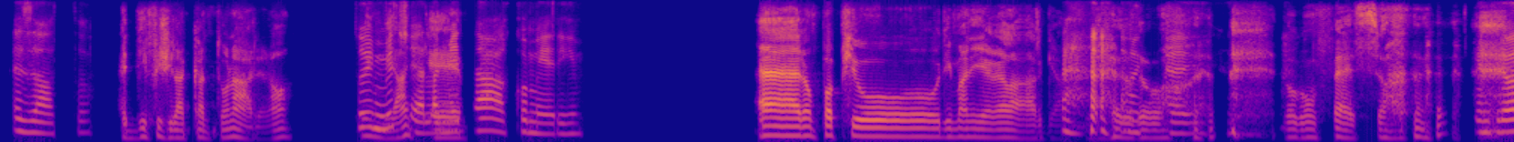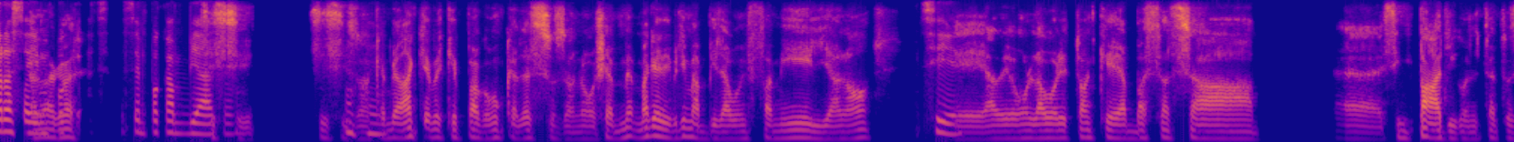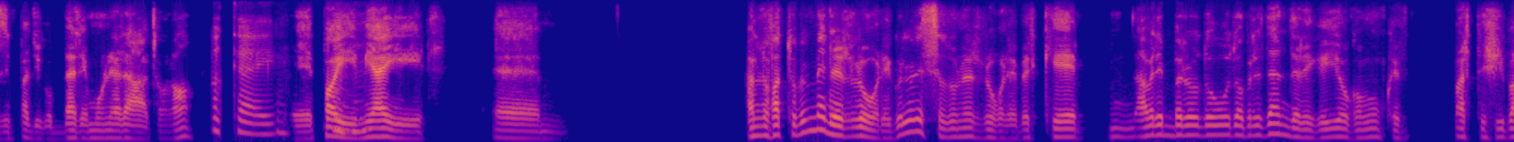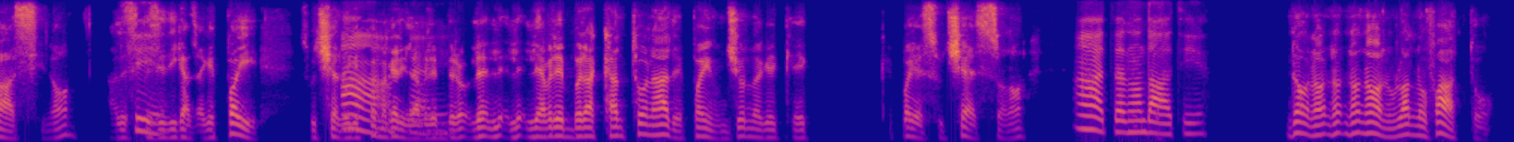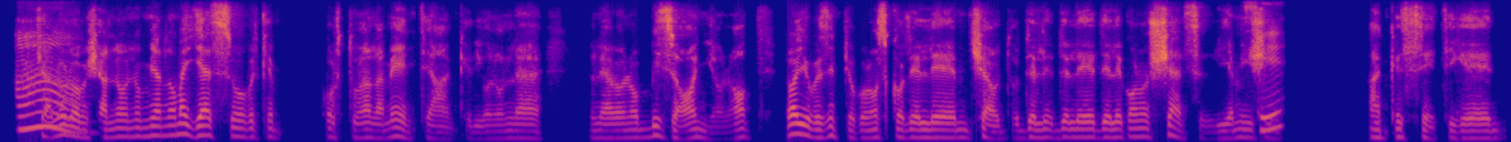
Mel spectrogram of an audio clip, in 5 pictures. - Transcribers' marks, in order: tapping; other background noise; drawn out: "più"; chuckle; laughing while speaking: "sì"; chuckle; unintelligible speech; "cioè" said as "ceh"; "Cioè" said as "ceh"; "cioè" said as "ceh"
- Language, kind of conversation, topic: Italian, unstructured, Come scegli tra risparmiare e goderti subito il denaro?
